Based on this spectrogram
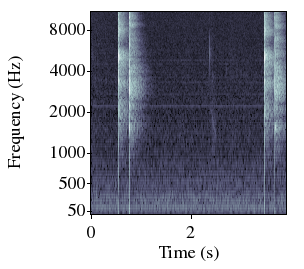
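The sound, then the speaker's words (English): A dog training clicker, used to tell a dog it has done a good job, clicks twice in quick succession, then after a pause of about three seconds gives another sharp double click. The snaps are bright and crisp over a faint low hum. “That was the sound of a clicker.”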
